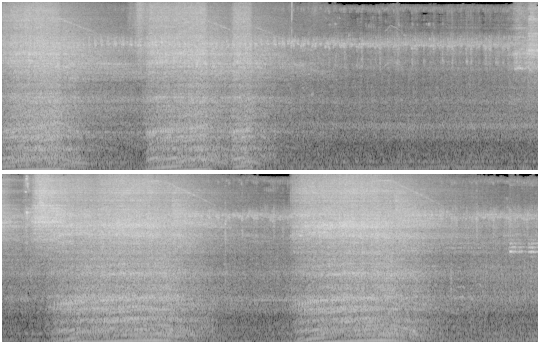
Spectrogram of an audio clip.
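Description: Tata truck's diesel engine revving up hard four times, each surge held a second or two before falling back to a lower run, as the stuck truck tries to pull out of the mud.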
